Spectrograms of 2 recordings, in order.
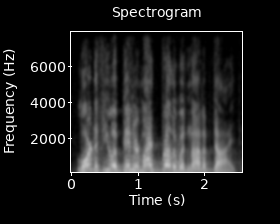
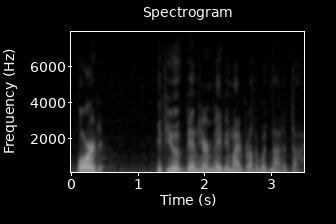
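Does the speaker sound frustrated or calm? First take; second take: frustrated; calm. First: It is said in a frustrated tone. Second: It is said in a calm tone.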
